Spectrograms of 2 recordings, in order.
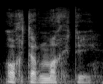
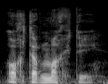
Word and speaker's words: Auchtermuchty: Ochtermachty. – Nailed it. – Ochtermachty.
